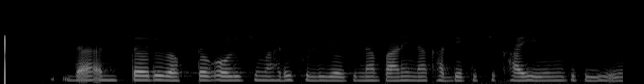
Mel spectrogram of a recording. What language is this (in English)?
Odia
